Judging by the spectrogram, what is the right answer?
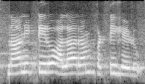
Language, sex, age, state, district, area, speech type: Kannada, female, 18-30, Karnataka, Kolar, rural, read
